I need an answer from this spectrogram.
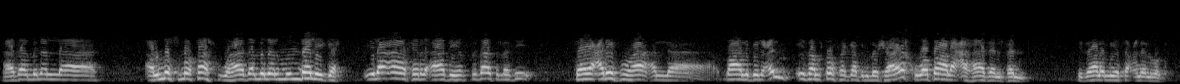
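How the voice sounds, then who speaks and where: A man teaching the rules of Quran recitation. He goes slowly and deliberately and repeats each recited example several times. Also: high-pitched, vocal fry, slightly rough. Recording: lo-fi muffled recording.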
